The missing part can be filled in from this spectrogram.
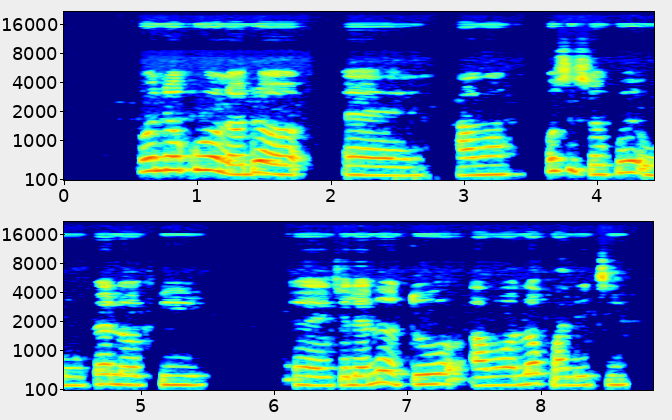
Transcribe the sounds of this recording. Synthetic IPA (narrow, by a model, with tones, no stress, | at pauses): o˦nĩ˦o˦ku˦ɾo˦˨lɔ˨˦dɔ˦˨ | ɛ˨ | a˨w̃ɔ̃˧ | o˦si˦˨sɔ˧k͡pe˦o˦˨hũ˨˧fɛ˦lɔ˧fi˧ | ɛ˦˨ĩ˨ʃɛ˨lɛ˨˦nãː˦˨to˨˦a˦˨w̃ɔ̃˧ɔ˧lɔ˦k͡pa˨le˨˦ti˦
